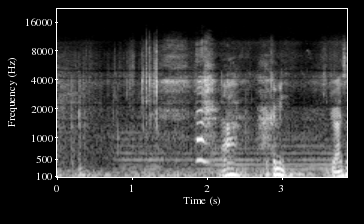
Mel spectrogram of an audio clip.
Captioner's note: gasp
